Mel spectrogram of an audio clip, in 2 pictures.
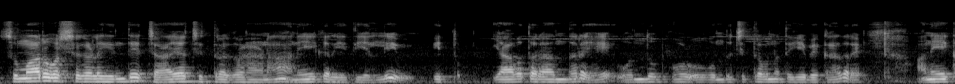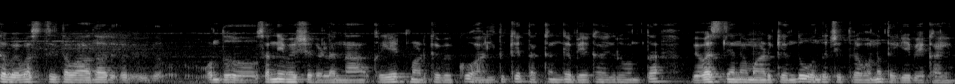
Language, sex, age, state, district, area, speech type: Kannada, male, 30-45, Karnataka, Davanagere, rural, spontaneous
